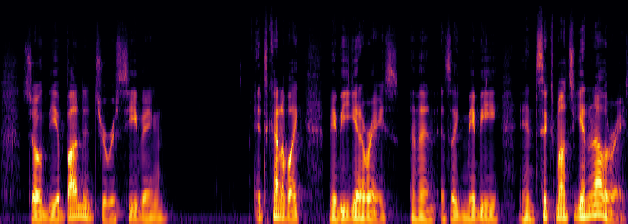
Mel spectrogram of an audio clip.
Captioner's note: none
